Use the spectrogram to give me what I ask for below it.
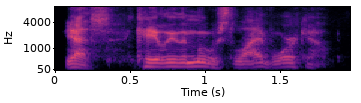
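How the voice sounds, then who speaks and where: A middle-aged man hosts a live workout stream, chatting casually and rambling to his viewers. His voice sits at a medium pitch and moves at a moderate pace.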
